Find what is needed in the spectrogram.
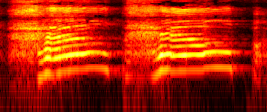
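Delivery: high, loud cry for help; calling for help. Acted. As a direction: shout for help in panic.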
